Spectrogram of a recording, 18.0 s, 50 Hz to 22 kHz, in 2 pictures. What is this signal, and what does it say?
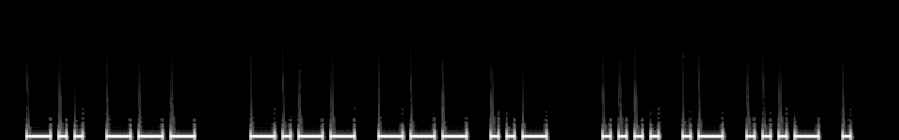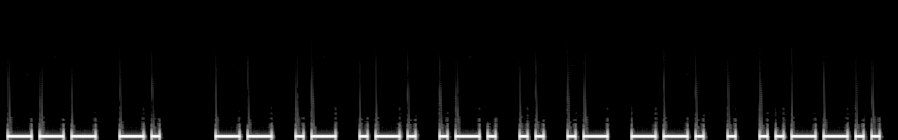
Morse code, heard as a keyed tone, about 15 wpm, 700 Hz. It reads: DO YOU HAVE ON MARRIAGE?
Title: Sentences from Top 1200 Words 15wpm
